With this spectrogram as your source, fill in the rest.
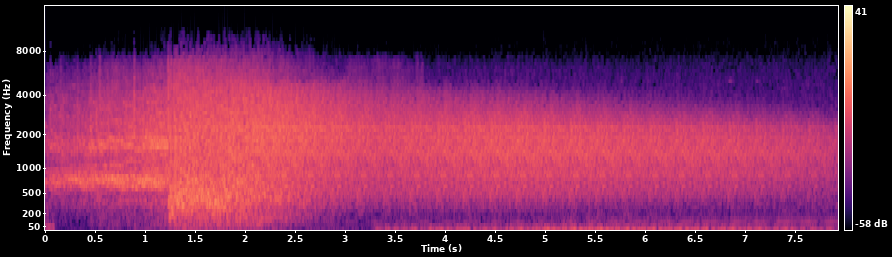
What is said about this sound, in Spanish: Tras el alegato de unidad de Cyrus que hemos escuchado hace unos minutos, se oye un disparo.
